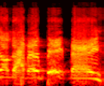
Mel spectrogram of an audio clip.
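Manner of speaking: high, loud, slow gloating victory shout.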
